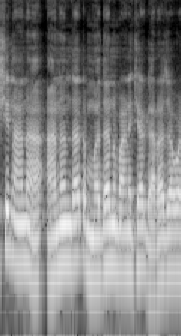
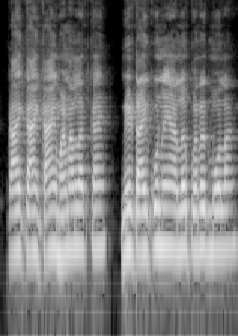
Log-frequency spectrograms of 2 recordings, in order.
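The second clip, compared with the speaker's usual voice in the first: high, hard-of-hearing elder; nasal old man; 6 semitones higher than usual. A narrator's reading. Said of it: "नाकात बोलणारा".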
